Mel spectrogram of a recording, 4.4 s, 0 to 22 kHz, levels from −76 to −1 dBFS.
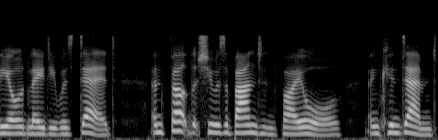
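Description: No technical faults occur in this speech, which comes over an mSBC Bluetooth headset link with nothing above about 7.7 kHz.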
